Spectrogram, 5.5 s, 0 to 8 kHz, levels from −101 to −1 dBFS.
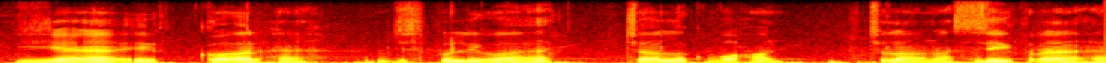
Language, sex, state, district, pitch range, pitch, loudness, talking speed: Hindi, male, Uttar Pradesh, Saharanpur, 110-125 Hz, 115 Hz, -17 LUFS, 150 wpm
